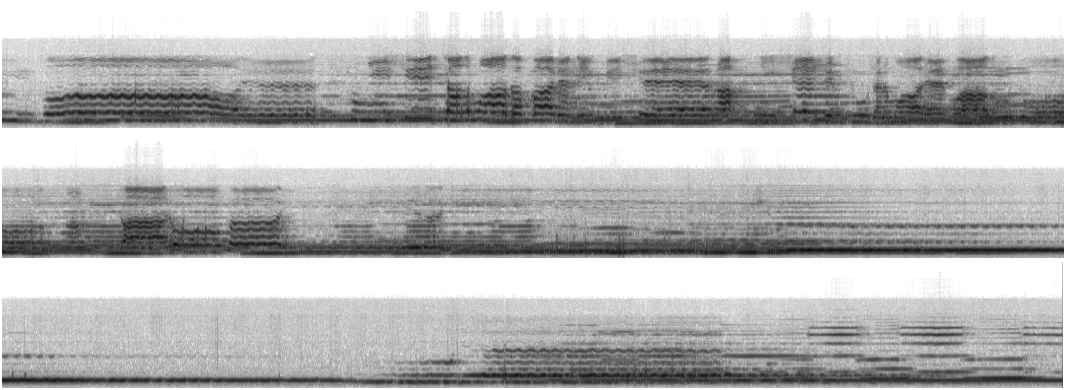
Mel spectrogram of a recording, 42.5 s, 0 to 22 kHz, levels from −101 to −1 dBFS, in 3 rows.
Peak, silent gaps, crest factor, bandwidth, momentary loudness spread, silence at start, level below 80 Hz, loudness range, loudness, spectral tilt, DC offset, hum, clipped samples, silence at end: -2 dBFS; none; 14 dB; 4 kHz; 9 LU; 0 s; -72 dBFS; 6 LU; -17 LUFS; -9.5 dB/octave; under 0.1%; none; under 0.1%; 0 s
